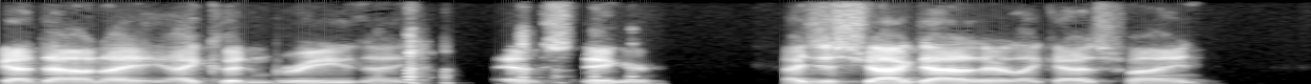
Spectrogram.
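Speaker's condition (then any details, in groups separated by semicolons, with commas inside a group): Parkinson's disease; pickleball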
